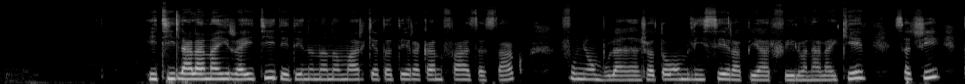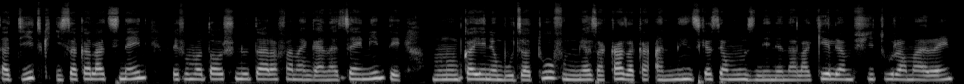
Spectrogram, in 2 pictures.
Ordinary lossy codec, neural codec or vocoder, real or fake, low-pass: Opus, 64 kbps; vocoder, 44.1 kHz, 128 mel bands every 512 samples, BigVGAN v2; fake; 19.8 kHz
